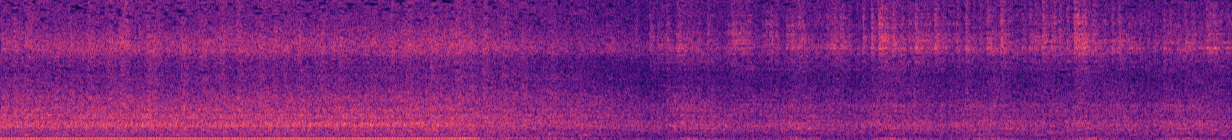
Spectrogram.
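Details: Komatsu wheel loader diesel after fixing failed alternator IC regulator that kept dash lights on and blocked starting: heavy low drone settling into steady, even idle about four pulses a second; normal start and idle.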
